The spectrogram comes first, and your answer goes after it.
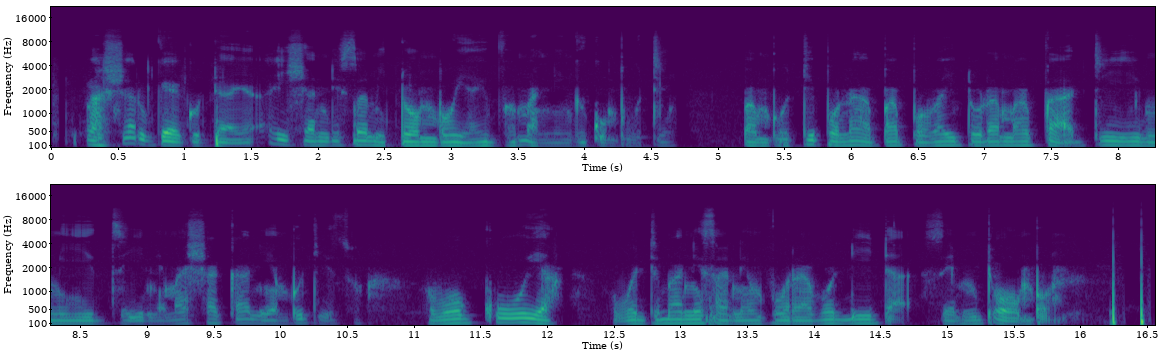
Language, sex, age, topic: Ndau, male, 18-24, health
